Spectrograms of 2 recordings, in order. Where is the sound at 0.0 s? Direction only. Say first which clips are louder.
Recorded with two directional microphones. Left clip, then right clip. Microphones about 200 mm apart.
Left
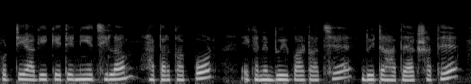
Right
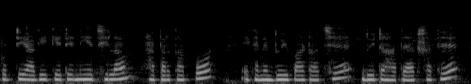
Left 11 dB; 45° left (ahead or behind).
